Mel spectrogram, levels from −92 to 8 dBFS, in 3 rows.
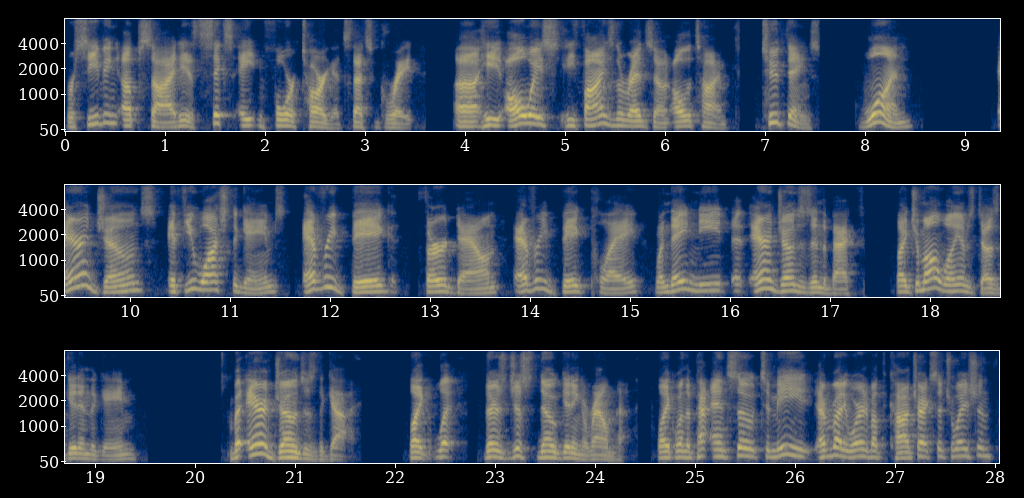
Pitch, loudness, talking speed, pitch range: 155 Hz, -19 LUFS, 180 wpm, 120-180 Hz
